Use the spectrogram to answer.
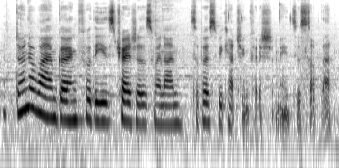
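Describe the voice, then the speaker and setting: A woman's voice: medium pitch, expressive, brisk, soft background music. Chatty South African woman streamer. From South Africa, Cape Town. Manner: chatty, reads chat aloud, laughs easily. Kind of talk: casual live-stream chat while gaming.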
